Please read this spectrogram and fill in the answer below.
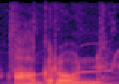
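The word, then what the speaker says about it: Aggron: is going to take him out I it's Agron but I kind of like pronouncing it Aon it kind of sounds powerful uh going back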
